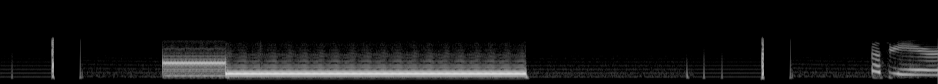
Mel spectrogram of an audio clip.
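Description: Radio dispatch alert tones for Guthrie Air: a brief higher tone jumps to a longer, steady lower tone lasting a few seconds, loud and clear, framed by scattered radio clicks and squelch bursts.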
